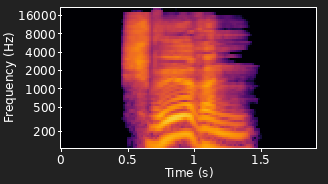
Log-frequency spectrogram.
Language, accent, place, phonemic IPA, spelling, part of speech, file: German, Germany, Berlin, /ʃvøːʁən/, schwören, verb, De-schwören.ogg
- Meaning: 1. to swear; to take an oath 2. to swear by; to be convinced of; to like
